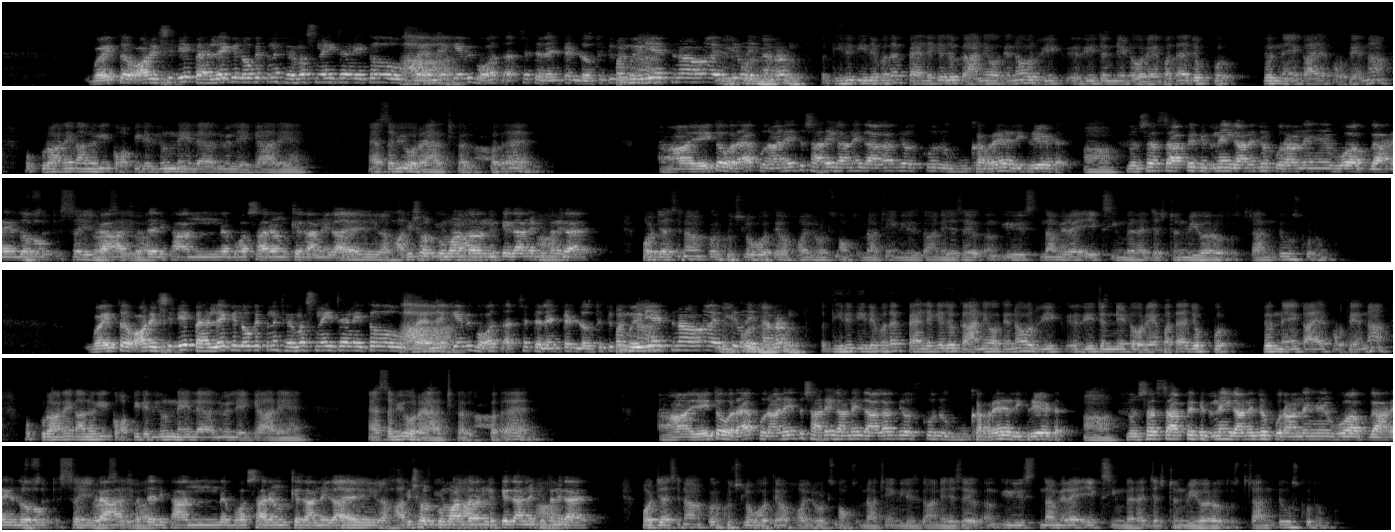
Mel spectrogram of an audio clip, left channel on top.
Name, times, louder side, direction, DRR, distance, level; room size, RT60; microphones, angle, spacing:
voice 1, 0.9-7.9 18.6-18.8 20.5-24.4 25.2-28.3 28.7-31.4 31.9-33.7, right 2 dB, 40° right, 4 dB, 0.4 m, -22 dB
voice 2, 4.0-4.6 6.1-6.6 7.1-12.2 12.6-14.0 14.3-16.9 17.6-19.3 24.7-25.2 28.2-29.3 31.2-31.9 32.1-32.8 33.1-33.4 34.2-41.2, right 2 dB, 85° right, 3 dB, 0.8 m, -27 dB
2.7 x 2.7 x 3.2 m, 0.39 s
head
